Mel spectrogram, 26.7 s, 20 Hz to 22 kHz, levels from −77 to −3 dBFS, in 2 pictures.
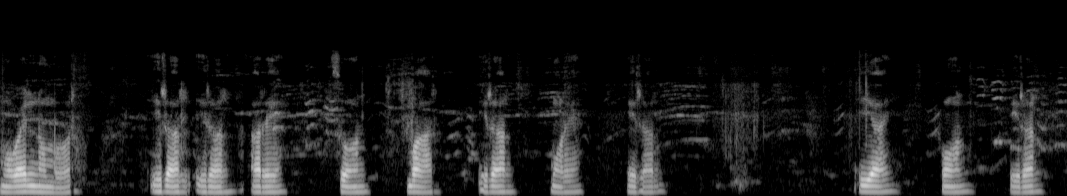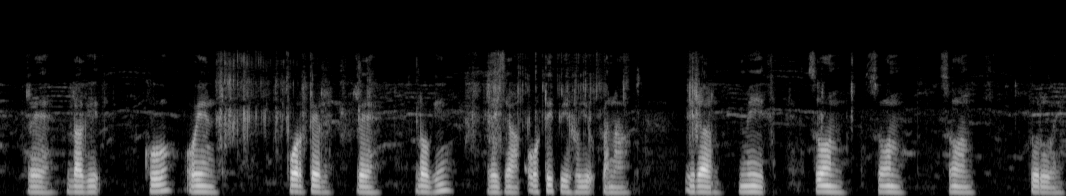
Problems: constant background noise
